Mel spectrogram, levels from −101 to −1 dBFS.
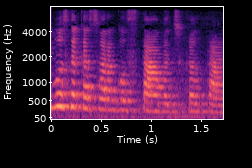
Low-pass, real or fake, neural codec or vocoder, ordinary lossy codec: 7.2 kHz; real; none; none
